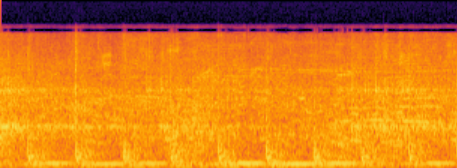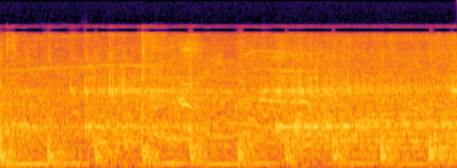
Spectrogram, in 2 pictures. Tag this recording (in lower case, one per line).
music
cheering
